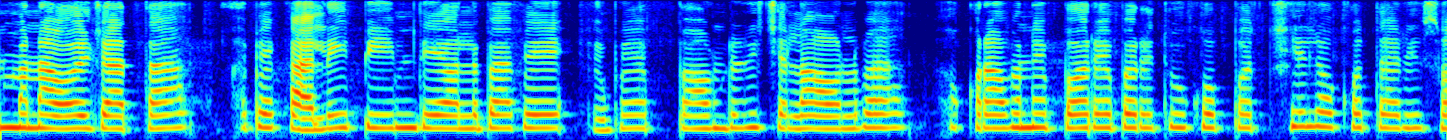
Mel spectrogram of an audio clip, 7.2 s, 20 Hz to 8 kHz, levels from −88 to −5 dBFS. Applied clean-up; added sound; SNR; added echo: none; none; none; none.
